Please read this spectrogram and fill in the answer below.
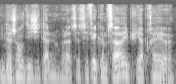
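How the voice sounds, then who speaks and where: Intonation is flat and monotone throughout. The voice has a dark, mellow tone. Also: man. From Brittany, France (Rennes). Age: 50s. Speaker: business owner. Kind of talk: interview.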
